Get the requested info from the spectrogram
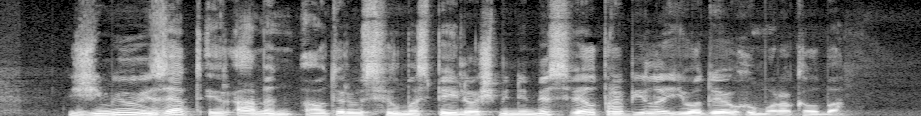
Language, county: Lithuanian, Kaunas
